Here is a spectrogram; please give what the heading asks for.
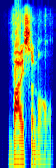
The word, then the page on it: vicesimal: American English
